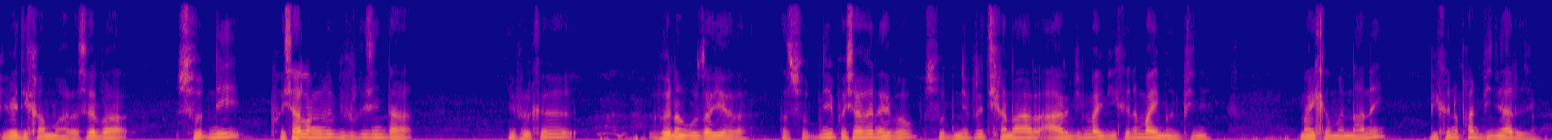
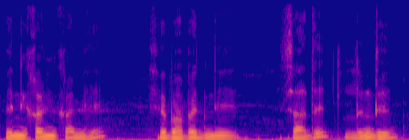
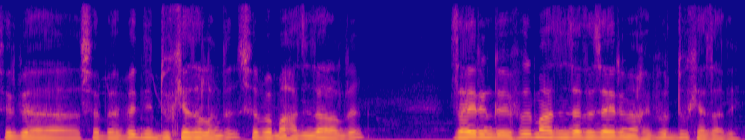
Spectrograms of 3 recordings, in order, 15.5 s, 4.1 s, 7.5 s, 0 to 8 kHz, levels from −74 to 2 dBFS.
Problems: low volume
